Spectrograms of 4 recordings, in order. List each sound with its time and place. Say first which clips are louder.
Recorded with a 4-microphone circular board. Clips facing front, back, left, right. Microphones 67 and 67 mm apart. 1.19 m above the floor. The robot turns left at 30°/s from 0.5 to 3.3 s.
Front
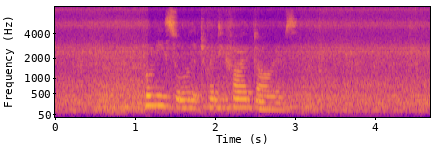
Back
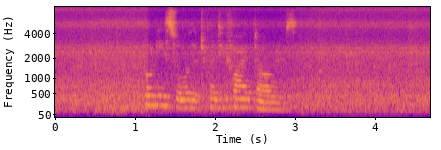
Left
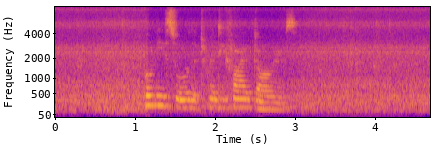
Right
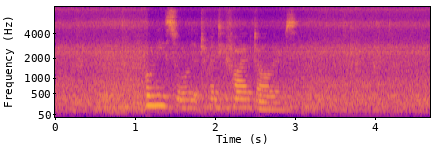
1.1 s a woman speaking: front 7 dB, left 4 dB; 75° left, 2.5 m; by 3.1 s 15° left, 2.5 m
